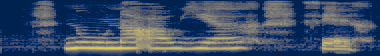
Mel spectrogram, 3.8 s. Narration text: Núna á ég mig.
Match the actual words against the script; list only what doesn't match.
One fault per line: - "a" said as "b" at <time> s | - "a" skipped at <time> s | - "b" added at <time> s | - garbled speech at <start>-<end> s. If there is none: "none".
- "mig" said as "þig" at 3.1 s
